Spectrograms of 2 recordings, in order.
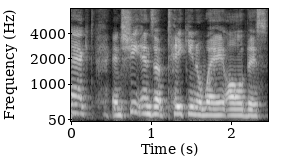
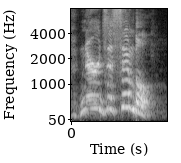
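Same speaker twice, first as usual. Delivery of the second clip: rallying cry; 11 semitones higher than usual. Acted. Johnny rallies MIT students.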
